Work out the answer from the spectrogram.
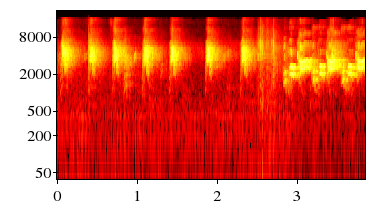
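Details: Sooty-headed bulbul giving an unusual sound: a series of harsh, buzzy chip notes repeated about three per second, then a quicker jumble of brighter chattering notes at the end, in quiet surroundings.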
